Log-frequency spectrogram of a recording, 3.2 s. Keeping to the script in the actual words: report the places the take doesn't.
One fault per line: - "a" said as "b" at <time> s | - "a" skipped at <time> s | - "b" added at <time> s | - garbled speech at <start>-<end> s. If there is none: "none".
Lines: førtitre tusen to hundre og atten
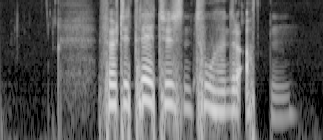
none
